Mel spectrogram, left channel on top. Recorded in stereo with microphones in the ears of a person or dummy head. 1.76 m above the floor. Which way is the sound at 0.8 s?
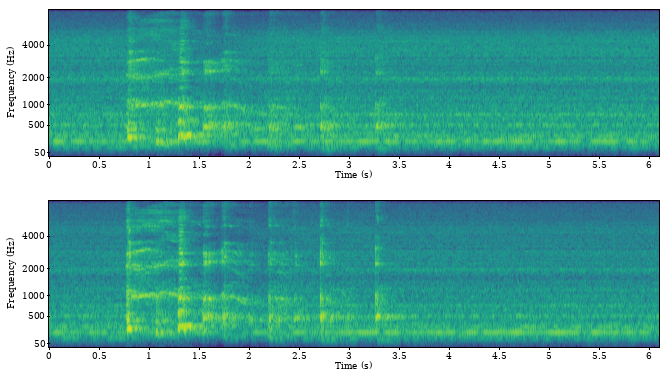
40° right (ahead or behind).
